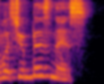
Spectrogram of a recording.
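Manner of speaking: put-on Saudi-accented voice. Retelling what a man said to him, in a Saudi accent. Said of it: "in the you know in Saudi accent".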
